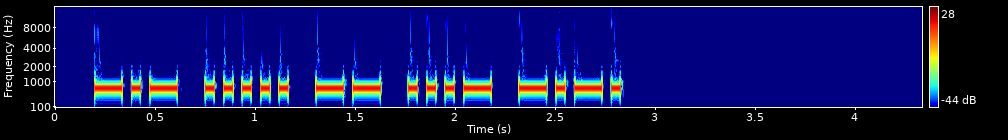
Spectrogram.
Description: Morse code, heard as a keyed tone, about 26 wpm, 700 Hz. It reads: K5MVC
